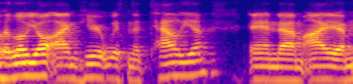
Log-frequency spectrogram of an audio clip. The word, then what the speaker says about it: Natalia: know you said you when I initially pronounced your name I pronounced it wrong I said Natalie you said no it's Natalia and I heard kind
